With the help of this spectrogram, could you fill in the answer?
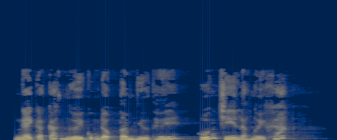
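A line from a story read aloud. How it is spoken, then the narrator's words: Soft, smiling. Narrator (Vietnamese): Phương Thốn nở nụ cười, nói khẽ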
